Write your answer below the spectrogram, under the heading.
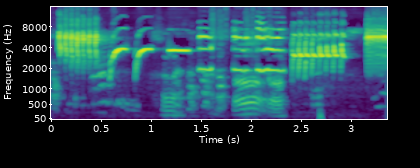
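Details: Caged Asian pied starling in 'gacor full isian' song during play with its owner to make it tamer: rapid high chattering, sharp upslurred whistles, then harsh nasal rasping phrases and a trill, with a possible human voice in between.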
